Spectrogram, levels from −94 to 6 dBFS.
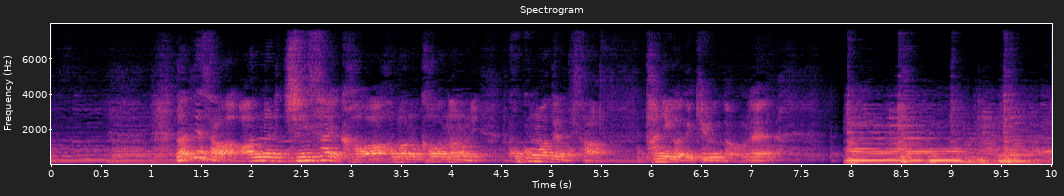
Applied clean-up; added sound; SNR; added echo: none; none; none; reverberation time 0.6 s.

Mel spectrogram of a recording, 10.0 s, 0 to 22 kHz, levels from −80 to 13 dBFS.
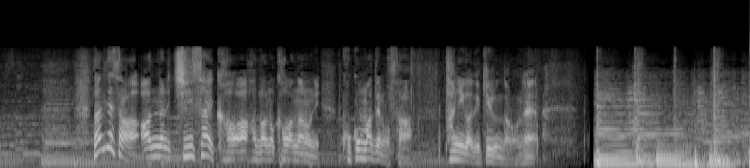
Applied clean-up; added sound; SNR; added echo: none; none; none; none.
